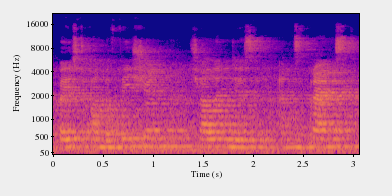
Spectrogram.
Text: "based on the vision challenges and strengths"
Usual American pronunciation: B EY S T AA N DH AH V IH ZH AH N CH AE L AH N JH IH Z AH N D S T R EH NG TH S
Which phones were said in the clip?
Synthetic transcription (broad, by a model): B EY S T AA N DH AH P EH SH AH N CH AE L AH N JH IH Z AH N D S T R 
